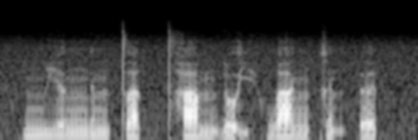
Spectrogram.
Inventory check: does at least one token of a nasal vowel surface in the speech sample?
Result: no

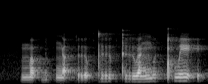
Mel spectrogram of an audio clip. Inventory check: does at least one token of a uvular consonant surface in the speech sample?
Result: no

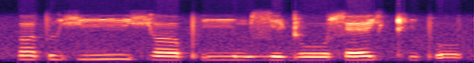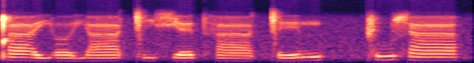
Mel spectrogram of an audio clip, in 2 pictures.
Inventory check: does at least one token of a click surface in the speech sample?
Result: yes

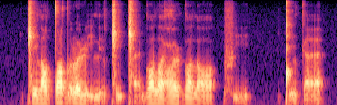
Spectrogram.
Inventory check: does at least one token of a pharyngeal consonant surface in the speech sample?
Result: yes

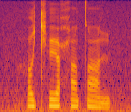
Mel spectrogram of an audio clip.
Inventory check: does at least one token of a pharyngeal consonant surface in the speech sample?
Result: yes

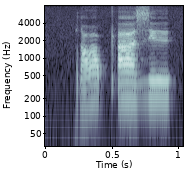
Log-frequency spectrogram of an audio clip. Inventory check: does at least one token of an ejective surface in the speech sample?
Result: yes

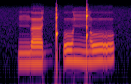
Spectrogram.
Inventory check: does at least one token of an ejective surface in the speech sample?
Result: yes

